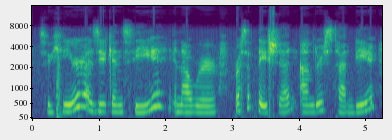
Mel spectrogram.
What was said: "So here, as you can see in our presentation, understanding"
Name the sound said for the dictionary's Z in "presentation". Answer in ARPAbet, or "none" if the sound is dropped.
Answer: S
